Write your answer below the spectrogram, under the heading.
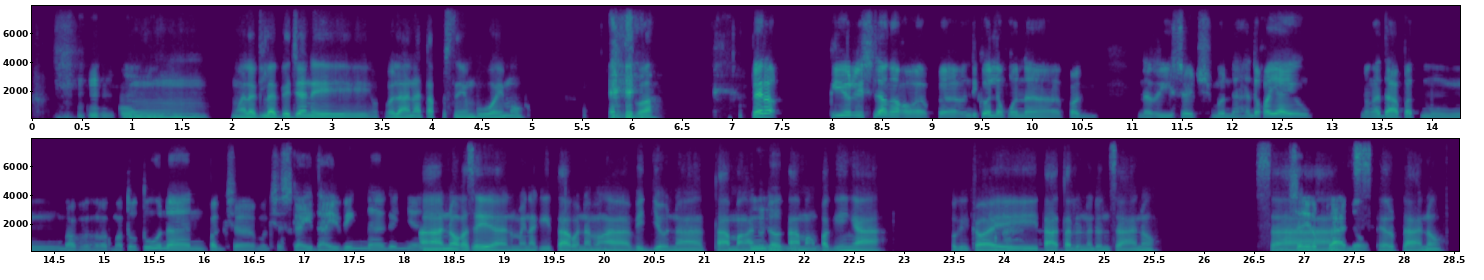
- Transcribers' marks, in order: chuckle; other background noise; laugh; tapping; wind
- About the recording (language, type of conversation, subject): Filipino, unstructured, Anong uri ng pakikipagsapalaran ang pinakagusto mong subukan?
